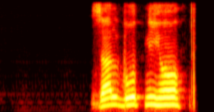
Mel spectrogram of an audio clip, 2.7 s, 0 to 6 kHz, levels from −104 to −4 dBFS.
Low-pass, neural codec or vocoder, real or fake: 5.4 kHz; codec, 16 kHz, 2 kbps, FunCodec, trained on Chinese and English, 25 frames a second; fake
